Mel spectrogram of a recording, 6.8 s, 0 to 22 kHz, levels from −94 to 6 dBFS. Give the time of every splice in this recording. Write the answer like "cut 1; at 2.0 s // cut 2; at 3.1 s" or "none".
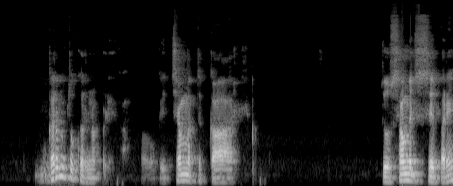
cut 1; at 2.4 s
